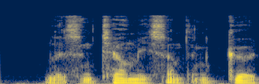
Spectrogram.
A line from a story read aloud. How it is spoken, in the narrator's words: she huskily murmured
